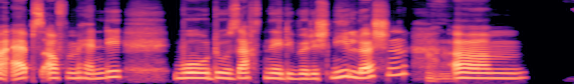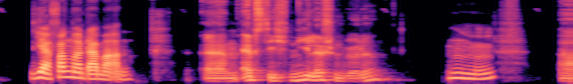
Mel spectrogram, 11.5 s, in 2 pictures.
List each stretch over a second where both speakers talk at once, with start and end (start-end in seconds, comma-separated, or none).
none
